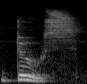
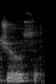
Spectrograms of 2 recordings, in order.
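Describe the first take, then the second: First: The word begins with a D sound. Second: The word begins with a J sound. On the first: The speaker calls it right. "that's how you pronounce it" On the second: The speaker calls it wrong. "not juice"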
